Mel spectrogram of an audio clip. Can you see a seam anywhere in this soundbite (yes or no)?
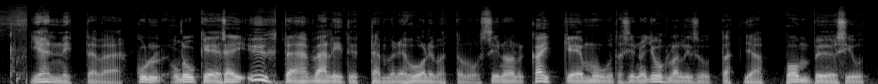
yes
